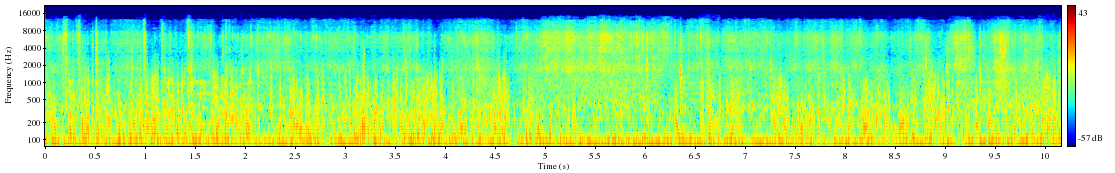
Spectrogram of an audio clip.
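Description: Wind buffeting the microphone over a steady low rumble from a cyclocross bike being raced over rough ground, with frequent small rattles and clicks.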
